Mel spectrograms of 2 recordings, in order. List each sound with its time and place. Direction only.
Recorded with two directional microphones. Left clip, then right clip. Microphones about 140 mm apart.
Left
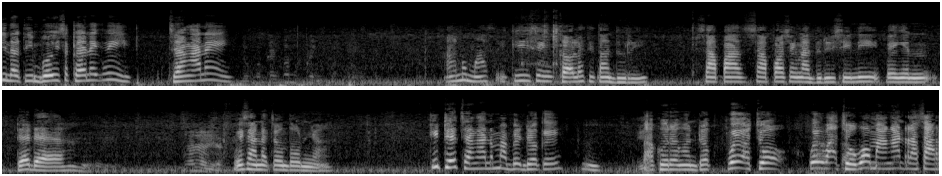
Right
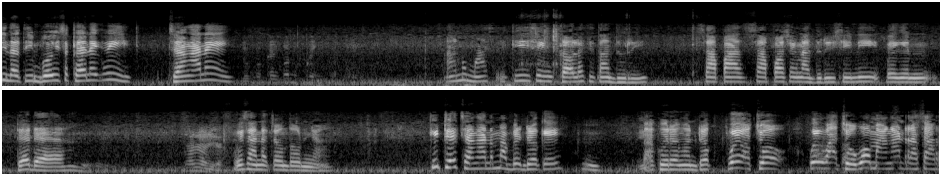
0.0 s speech: 20° left (ahead or behind)
4.4 s a man's voice: 30° left (ahead or behind)
11.2 s a man's voice: 55° left (ahead or behind)
11.7 s speech: 40° left (ahead or behind)
13.7 s speech: 30° left (ahead or behind)
14.8 s speech: 40° left (ahead or behind)
16.6 s a man's voice: 45° left (ahead or behind); by 18.7 s 65° left (ahead or behind)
